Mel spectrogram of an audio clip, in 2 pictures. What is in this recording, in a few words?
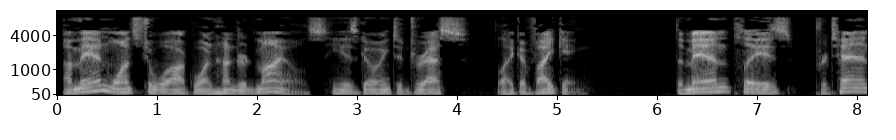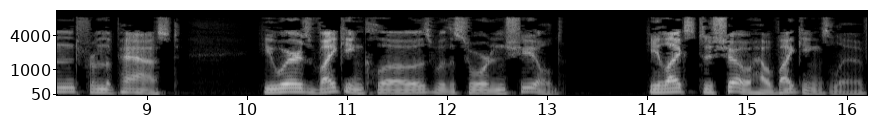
learn english through news beginner slow; viking re enactor to walk 100 miles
